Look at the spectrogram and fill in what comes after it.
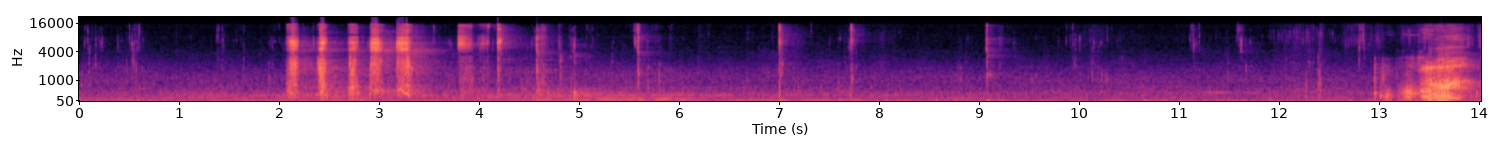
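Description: Close-miked mouth sounds of a person eating rice and curry by hand: chewing with wet lip smacks, a quick run of sharp clicks about two seconds in and scattered single ones after, then a louder breathy noise near the end.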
